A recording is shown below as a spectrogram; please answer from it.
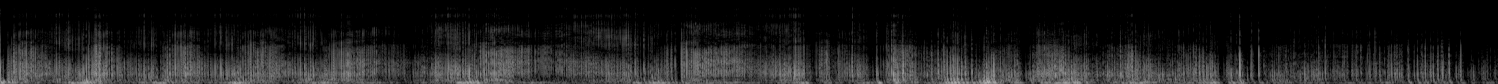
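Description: A clear blue plastic bubble bath mat lies on carpet while fingertips rub and scratch across its bubble domes. The result is a continuous stream of soft, low-mid scratching and squeaky rubbing, with dense rapid friction strokes and little high-end brightness.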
